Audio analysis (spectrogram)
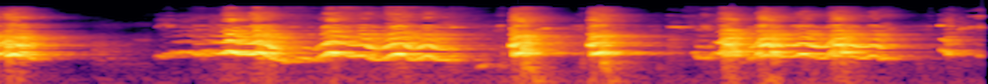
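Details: Talkative Border Collie during a food review, given her favorite chicken: warbling, yodel-like howls and whines with wavering pitch, broken by sharp yips and short barks, loud and close.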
